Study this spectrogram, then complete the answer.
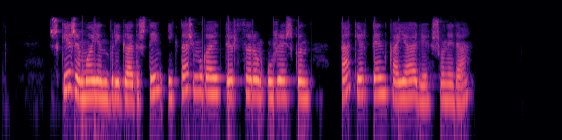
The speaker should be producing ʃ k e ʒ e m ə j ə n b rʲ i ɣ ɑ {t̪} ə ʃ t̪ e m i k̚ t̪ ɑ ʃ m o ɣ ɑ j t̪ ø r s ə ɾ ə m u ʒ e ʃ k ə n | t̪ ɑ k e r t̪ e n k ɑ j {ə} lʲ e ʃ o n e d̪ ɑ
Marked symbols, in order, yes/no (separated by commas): no, no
